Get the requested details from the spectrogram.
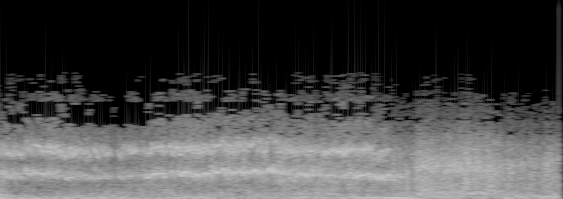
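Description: A motorbike skids out of control as its blinded rider loses control and smashes into a packing crate, its tires letting out a loud, continuous high screech over a low engine rumble, the sound shifting abruptly about three seconds in.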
